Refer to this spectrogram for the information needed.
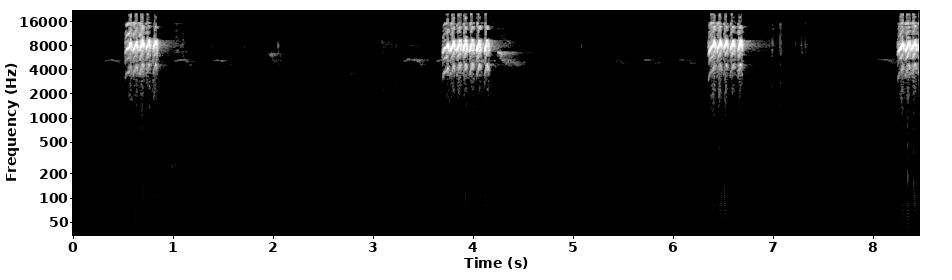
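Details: Mountain white-eye (pleci), a bird in breeding condition calling for a mate: four short, very high, buzzy-bright bursts of about half a second each, spaced roughly two to three seconds apart, with near silence between them.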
